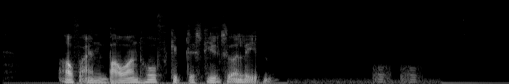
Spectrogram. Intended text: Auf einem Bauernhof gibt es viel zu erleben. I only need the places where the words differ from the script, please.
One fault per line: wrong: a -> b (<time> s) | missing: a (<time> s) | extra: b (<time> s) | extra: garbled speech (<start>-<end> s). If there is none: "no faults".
no faults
